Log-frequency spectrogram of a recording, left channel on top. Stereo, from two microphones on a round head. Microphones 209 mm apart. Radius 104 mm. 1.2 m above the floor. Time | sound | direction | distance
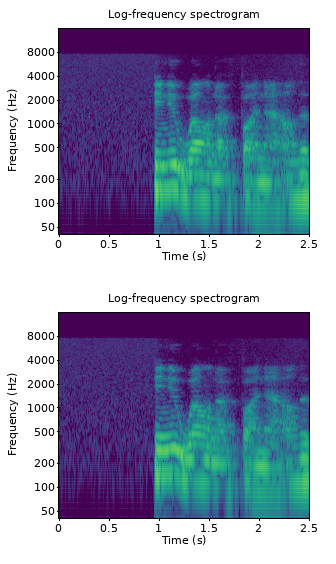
0.9 | a man speaking | 45° left (ahead or behind) | 0.9 m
